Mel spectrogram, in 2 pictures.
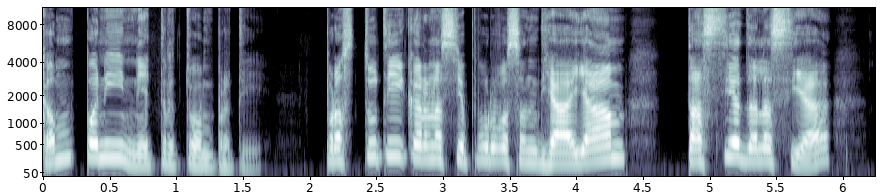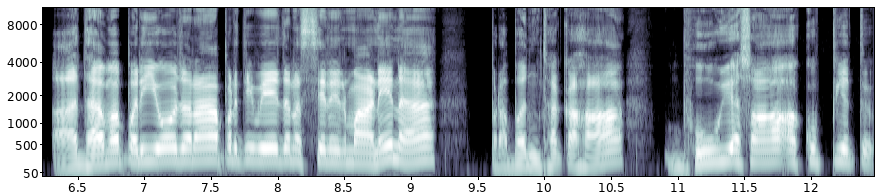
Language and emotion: Sanskrit, angry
